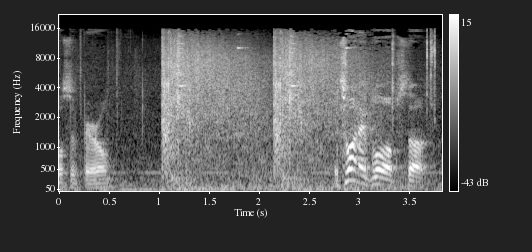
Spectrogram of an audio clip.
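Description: An explosion booms and then hisses away.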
